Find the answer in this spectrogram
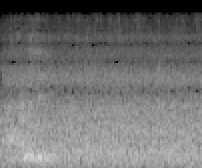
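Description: Steady hiss of room background noise, with a brief low vocal sound shortly after the start.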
